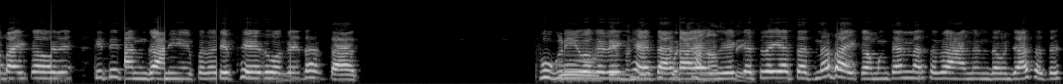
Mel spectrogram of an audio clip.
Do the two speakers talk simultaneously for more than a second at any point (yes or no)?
yes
